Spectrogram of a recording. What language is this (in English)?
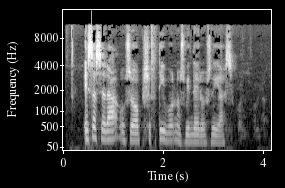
Galician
